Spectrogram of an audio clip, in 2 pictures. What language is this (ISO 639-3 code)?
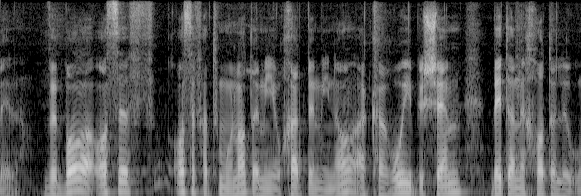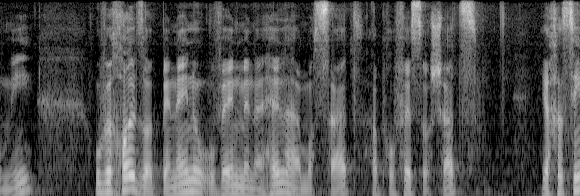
heb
